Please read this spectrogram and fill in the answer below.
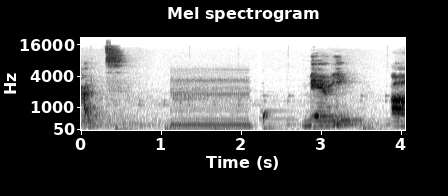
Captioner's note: buzzer buzzes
